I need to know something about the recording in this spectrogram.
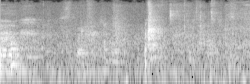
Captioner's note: laughter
